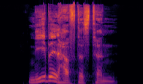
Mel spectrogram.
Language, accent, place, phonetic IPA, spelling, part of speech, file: German, Germany, Berlin, [ˈneːbl̩haftəstn̩], nebelhaftesten, adjective, De-nebelhaftesten.ogg
- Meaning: 1. superlative degree of nebelhaft 2. inflection of nebelhaft: strong genitive masculine/neuter singular superlative degree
